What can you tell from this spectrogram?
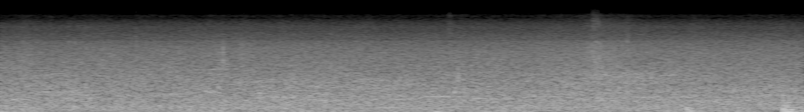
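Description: Steady rush of river water around a paddled raft, with wind on the microphone and a brief low thump near the end.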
